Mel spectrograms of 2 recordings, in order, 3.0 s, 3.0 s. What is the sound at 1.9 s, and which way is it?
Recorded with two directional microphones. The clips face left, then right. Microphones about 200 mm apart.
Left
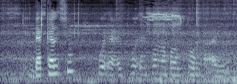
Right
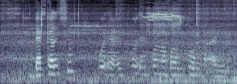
Speech, 10° left (ahead or behind).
